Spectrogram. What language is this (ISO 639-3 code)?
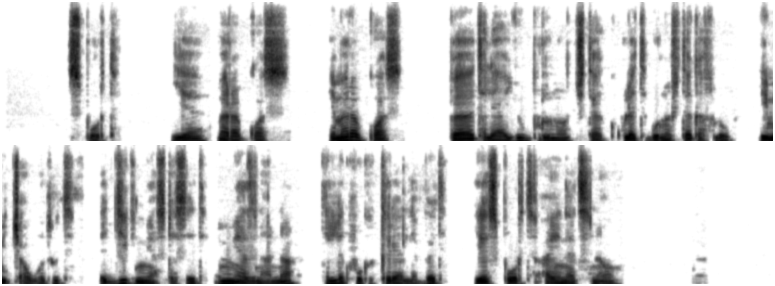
amh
